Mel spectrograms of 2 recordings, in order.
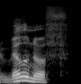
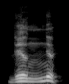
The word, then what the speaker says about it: Villeneuve: Like, it's not Villeneuve, it's Villeneuve, Villeneuve. Villeneuve, Yeah. Villeneuve. No, Well, it's like one syllable.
